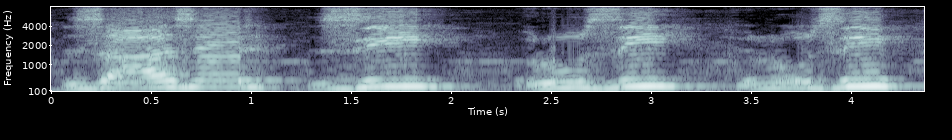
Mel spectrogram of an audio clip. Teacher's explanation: زا کے نیچے جو ہے زیر ہے تو اس کو زا کو سیٹی کی تھوڑی سی آواز دیں گے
